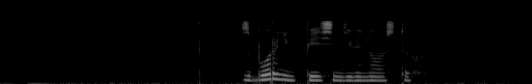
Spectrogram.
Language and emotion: Russian, neutral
